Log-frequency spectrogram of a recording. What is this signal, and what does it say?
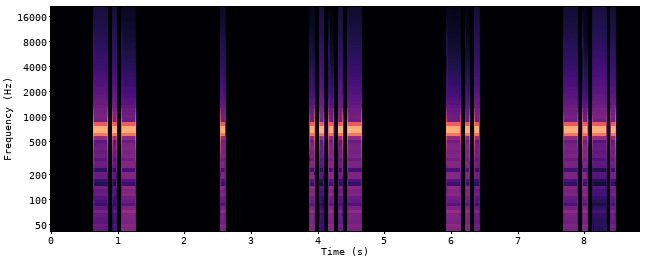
Morse code, heard as a keyed tone, about 17 wpm, spaced as for 6 wpm, 700 Hz. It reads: KE4DC
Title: USA Call Signs - 6 Characters - 6x Character Spacing - 17wpm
